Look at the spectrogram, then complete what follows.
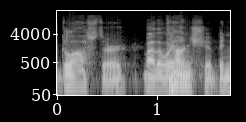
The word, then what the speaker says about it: Gloucester: I know when you find in the dictionary, you'll be provoked to pronounce Glossa, but our friends, the British, have informed me that it's actually their way of pronouncing it Gloucester by the way Township in New Jersey.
